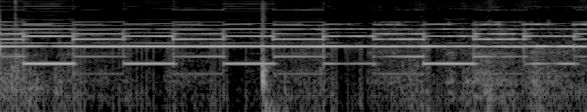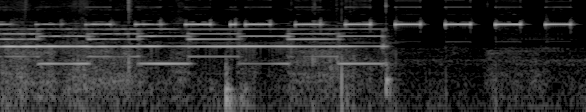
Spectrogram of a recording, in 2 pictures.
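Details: Apollo addressable fire alarm system test, sounders activating after panel reset: loud alternating two-tone warble about two cycles a second, then steady high pulsed beeps; sounders operating normally.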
